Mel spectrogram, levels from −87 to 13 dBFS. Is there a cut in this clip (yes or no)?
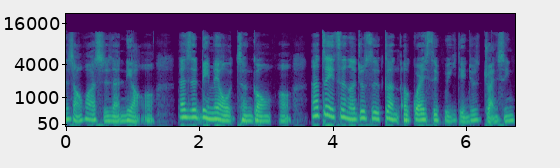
no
